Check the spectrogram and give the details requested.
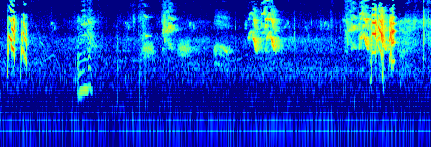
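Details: Talking parrot calling in a mix of two sharp squawks, a low short whistle, soft scratchy chirps, and a louder burst of harsh, chattering squawks near the end.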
